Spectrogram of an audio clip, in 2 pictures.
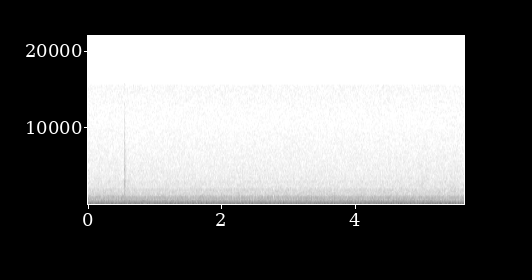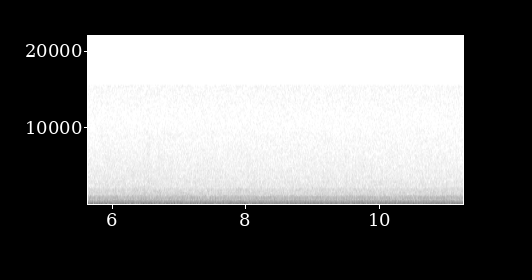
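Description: Quiet, low diesel idle with a slightly uneven, wavering beat rather than a smooth even clatter; the engine is idling rough.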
